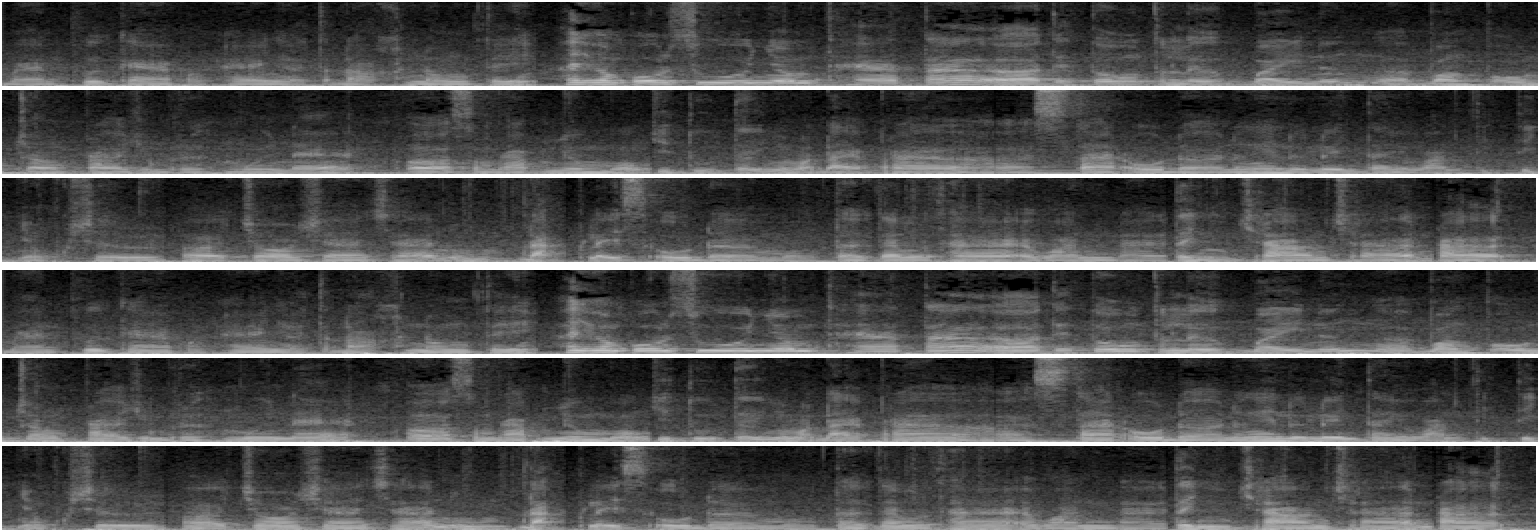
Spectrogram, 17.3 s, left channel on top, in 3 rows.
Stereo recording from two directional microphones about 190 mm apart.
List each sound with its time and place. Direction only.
0.5 s speech: 10° right (ahead or behind)
6.8 s speech: 15° right (ahead or behind)
8.8 s speech: 15° right (ahead or behind)
13.7 s speech: 5° right (ahead or behind)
